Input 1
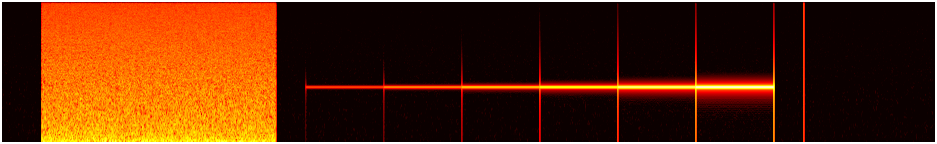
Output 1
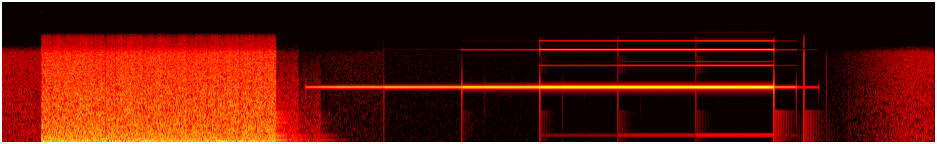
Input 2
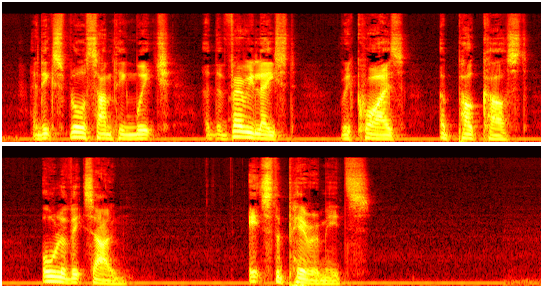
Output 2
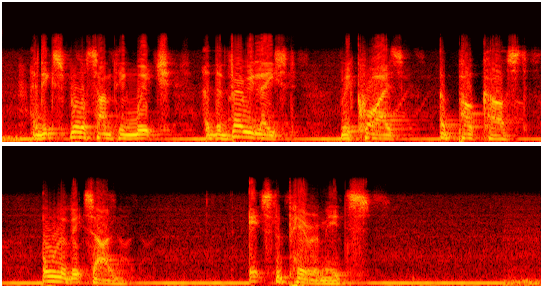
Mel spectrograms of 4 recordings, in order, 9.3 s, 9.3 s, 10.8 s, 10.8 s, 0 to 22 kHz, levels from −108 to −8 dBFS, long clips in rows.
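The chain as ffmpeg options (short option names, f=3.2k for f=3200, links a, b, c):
-filter_complex "[0:a]aresample=11025,aresample=44100,acompressor=threshold=-32dB:ratio=5:attack=0.26:release=811:knee=1:detection=peak,bandreject=f=62.34:t=h:w=4,bandreject=f=124.68:t=h:w=4,bandreject=f=187.02:t=h:w=4,bandreject=f=249.36:t=h:w=4,bandreject=f=311.7:t=h:w=4,bandreject=f=374.04:t=h:w=4,bandreject=f=436.38:t=h:w=4,bandreject=f=498.72:t=h:w=4,bandreject=f=561.06:t=h:w=4,bandreject=f=623.4:t=h:w=4,bandreject=f=685.74:t=h:w=4,bandreject=f=748.08:t=h:w=4,bandreject=f=810.42:t=h:w=4,bandreject=f=872.76:t=h:w=4,aresample=16000,asoftclip=type=tanh:threshold=-37.5dB,aresample=44100,asplit=2[a][b];[b]adelay=225,lowpass=f=2.5k:p=1,volume=-21.5dB,asplit=2[c][d];[d]adelay=225,lowpass=f=2.5k:p=1,volume=0.31[e];[a][c][e]amix=inputs=3:normalize=0,acompressor=mode=upward:threshold=-50dB:ratio=4:attack=0.21:release=727:knee=2.83:detection=peak,volume=2.5dB"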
